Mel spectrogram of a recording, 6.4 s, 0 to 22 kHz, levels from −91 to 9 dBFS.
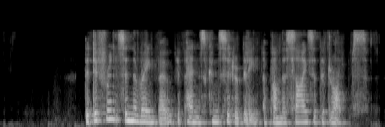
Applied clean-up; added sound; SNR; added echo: neural mask model Resemble Enhance denoiser.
